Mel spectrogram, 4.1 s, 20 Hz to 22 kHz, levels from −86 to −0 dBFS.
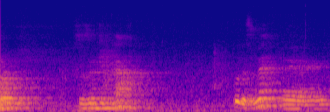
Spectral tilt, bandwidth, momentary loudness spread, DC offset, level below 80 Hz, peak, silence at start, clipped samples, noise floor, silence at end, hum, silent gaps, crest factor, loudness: -9 dB/octave; 19 kHz; 24 LU; under 0.1%; -54 dBFS; -12 dBFS; 0 s; under 0.1%; -49 dBFS; 0 s; none; none; 18 dB; -29 LUFS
